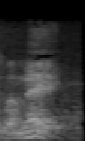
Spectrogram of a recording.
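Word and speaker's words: Lamé: I think that changes the pronunciation from lame to lame.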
